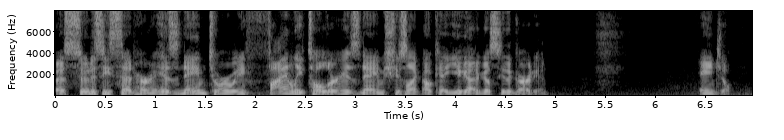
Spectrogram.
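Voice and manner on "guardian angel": pause between "guardian" and "angel". Retelling when his name was revealed, pause between guardian and angel. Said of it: "I'm saying it with a pause".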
